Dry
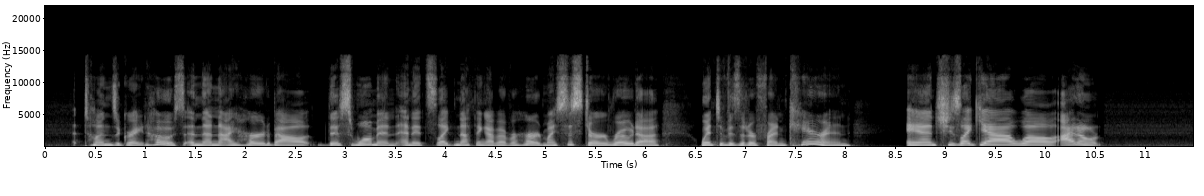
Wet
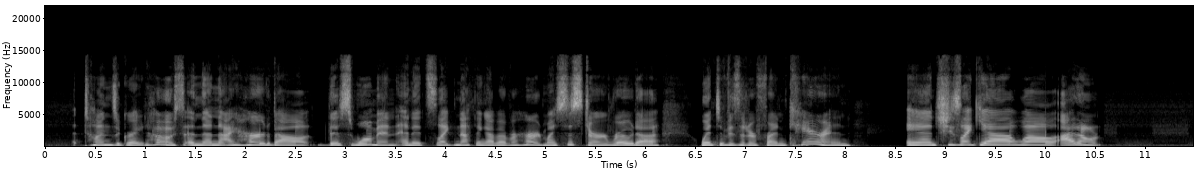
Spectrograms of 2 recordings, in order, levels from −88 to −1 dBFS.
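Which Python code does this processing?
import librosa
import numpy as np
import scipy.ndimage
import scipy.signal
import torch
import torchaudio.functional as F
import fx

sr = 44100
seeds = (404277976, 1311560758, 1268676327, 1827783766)

y = fx.filter_lfo_notch(x, sr, shape='square', hz=1.4, low_hz=480.0, high_hz=2400.0, q=0.91)
y = fx.band_squash(y, sr, depth_pct=100, at=(1.2, 2.31))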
